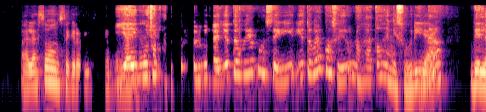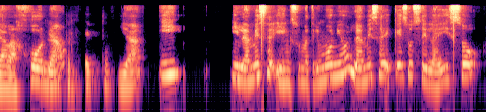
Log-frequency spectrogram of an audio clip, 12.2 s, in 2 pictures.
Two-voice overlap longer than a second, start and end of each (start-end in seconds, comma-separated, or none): none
